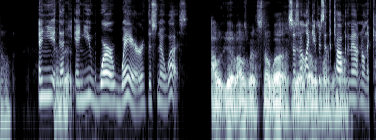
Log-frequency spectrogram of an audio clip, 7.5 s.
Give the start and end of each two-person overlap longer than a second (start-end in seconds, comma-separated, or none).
5.8-7.0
